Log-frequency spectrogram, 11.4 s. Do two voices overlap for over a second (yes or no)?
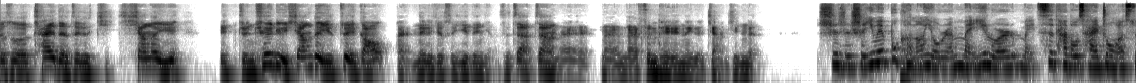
no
